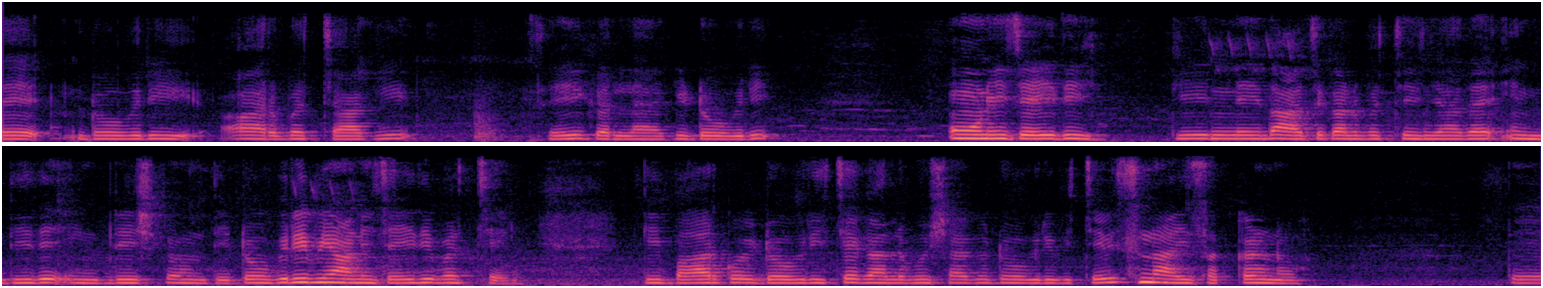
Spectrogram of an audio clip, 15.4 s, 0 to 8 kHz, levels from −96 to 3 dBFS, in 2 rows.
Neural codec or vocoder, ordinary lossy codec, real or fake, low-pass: none; AAC, 48 kbps; real; 7.2 kHz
